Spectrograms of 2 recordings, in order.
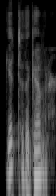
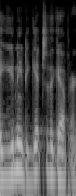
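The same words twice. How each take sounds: First: Soft, puzzled echo of the advice; baffled disbelief. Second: Said in the usual way. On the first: Retold or imitated. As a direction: repeat it back as if it makes no sense. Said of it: "I'm like". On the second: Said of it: "They'd say".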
